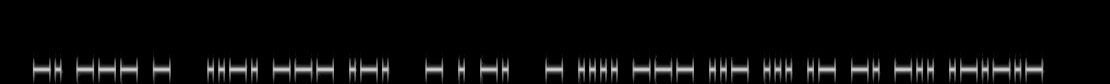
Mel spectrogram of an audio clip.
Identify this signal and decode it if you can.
Morse code, heard as a keyed tone, about 22 wpm, 700 Hz. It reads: NOT FOR TEN THOUSAND.
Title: Sentences from Top 1000 Words - Review Part 3 - 22wpm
